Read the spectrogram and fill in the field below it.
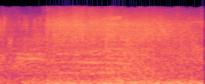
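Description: An energy blast bursts with a loud whoosh.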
